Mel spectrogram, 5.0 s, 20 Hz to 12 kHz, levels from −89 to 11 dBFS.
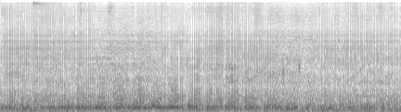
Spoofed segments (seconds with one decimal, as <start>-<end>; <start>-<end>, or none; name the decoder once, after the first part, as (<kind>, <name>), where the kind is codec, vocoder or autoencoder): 0.0-1.2 (vocoder, BigVGAN v2); 2.0-3.4; 3.9-5.0

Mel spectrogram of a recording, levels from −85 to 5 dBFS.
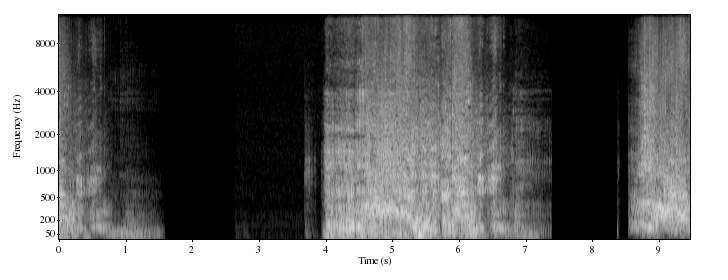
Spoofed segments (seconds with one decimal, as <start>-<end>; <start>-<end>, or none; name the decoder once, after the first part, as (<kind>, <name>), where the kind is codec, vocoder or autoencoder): none

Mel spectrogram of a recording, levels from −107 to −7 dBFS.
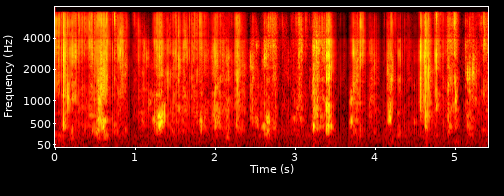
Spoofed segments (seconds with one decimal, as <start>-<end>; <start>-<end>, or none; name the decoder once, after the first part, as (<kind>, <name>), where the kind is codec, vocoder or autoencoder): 0.0-2.4 (vocoder, BigVGAN v2); 3.4-4.9

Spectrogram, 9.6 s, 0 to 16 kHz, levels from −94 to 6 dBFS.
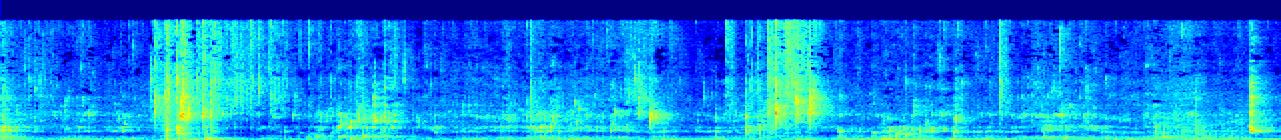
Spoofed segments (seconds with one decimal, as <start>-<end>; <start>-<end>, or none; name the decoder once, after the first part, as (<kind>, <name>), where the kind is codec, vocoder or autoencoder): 1.8-5.5 (vocoder, BigVGAN v2); 6.3-7.2; 8.9-9.6

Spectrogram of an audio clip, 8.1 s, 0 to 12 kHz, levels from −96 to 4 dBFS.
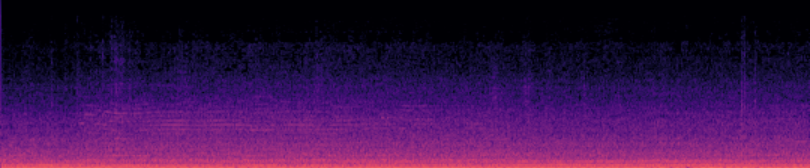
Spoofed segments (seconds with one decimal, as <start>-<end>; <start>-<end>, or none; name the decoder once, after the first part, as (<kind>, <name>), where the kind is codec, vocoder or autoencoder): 6.5-7.6 (vocoder, BigVGAN v2)

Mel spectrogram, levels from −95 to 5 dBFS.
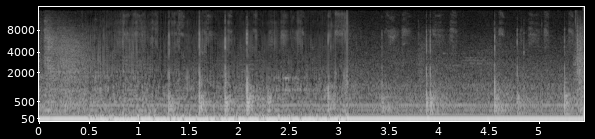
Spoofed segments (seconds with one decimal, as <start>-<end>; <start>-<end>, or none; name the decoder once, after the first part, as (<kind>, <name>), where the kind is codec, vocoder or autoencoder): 0.5-3.1 (vocoder, BigVGAN v2)

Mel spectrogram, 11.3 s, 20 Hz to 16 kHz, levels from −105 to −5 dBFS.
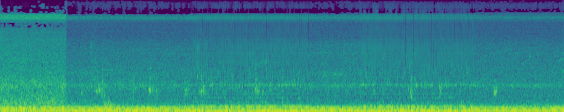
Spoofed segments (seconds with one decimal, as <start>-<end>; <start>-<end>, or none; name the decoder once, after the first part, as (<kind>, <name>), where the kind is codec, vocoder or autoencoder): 3.8-6.2 (vocoder, BigVGAN v2); 7.2-9.5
